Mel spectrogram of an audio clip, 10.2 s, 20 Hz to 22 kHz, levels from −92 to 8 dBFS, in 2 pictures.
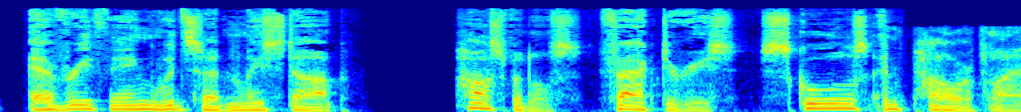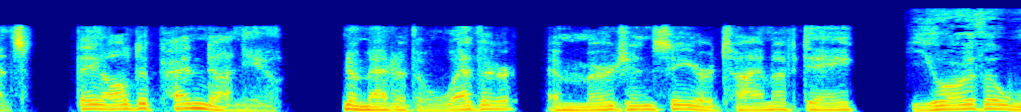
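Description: From 4.43 s, just after "factories schools", to the end, a call bitrate drop starves the encoder. The sound turns rough and watery and loses everything above 8 kHz. Unlike packet loss, nothing drops out, which fits a fall to around 11 kbps.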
